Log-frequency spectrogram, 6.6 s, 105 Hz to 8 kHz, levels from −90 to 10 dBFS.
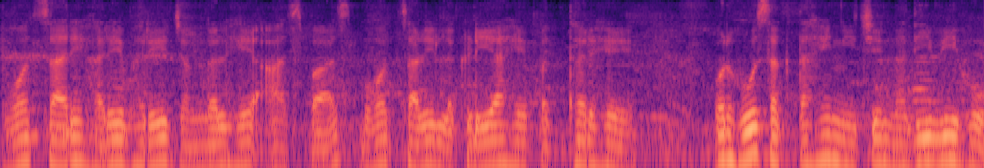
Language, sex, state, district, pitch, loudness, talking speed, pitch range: Hindi, male, West Bengal, Alipurduar, 110 Hz, -18 LUFS, 200 wpm, 100-115 Hz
